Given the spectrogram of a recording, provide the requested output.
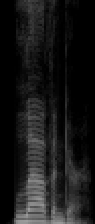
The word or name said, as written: lavender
